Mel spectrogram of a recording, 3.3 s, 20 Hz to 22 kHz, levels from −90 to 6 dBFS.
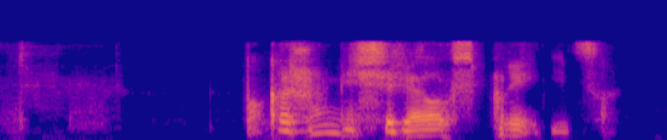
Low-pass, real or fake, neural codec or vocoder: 7.2 kHz; fake; codec, 16 kHz in and 24 kHz out, 0.6 kbps, FireRedTTS-2 codec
